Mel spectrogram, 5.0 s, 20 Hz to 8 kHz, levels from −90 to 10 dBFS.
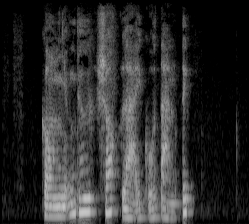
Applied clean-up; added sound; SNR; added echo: none; none; none; none.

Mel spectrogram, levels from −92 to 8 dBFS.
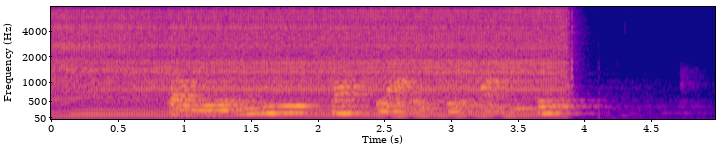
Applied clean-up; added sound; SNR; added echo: none; Tools; 3 dB; reverberation time 0.7 s.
